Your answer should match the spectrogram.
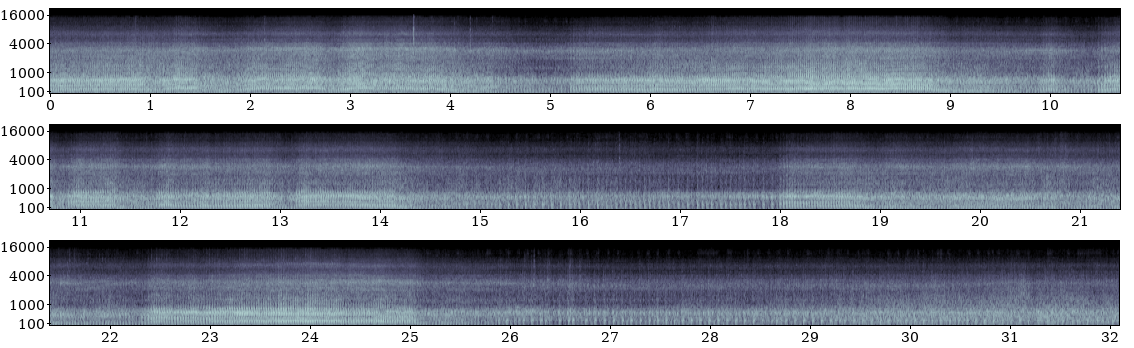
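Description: Dirt bike engine on a rough singletrack trail, revving up and down with the throttle. There are louder pulls in the first few seconds, again from about six to nine seconds, and once more around twenty-three seconds in, with the engine easing off in between.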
